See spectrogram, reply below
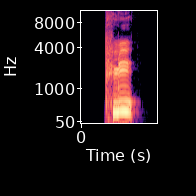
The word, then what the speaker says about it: plus: In most cases, you pronounce the S sound in plus. – However, in this specific expression, you don't have to.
